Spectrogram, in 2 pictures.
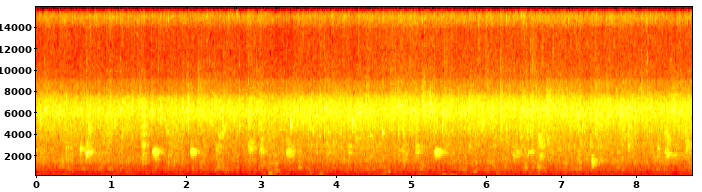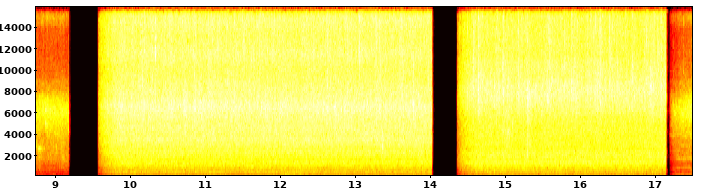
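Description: Rain falling: at first a light, steady hiss with scattered faint high ticks, then, after a sudden cut about nine seconds in, a much louder, heavier downpour, broken once by a brief gap about fourteen seconds in.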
